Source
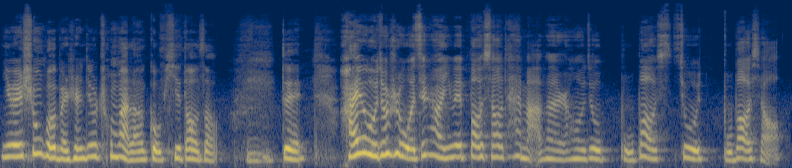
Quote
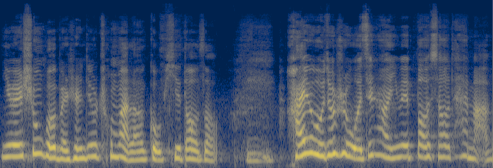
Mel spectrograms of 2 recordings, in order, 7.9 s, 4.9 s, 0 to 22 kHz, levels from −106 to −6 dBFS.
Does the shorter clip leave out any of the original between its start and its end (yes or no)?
yes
